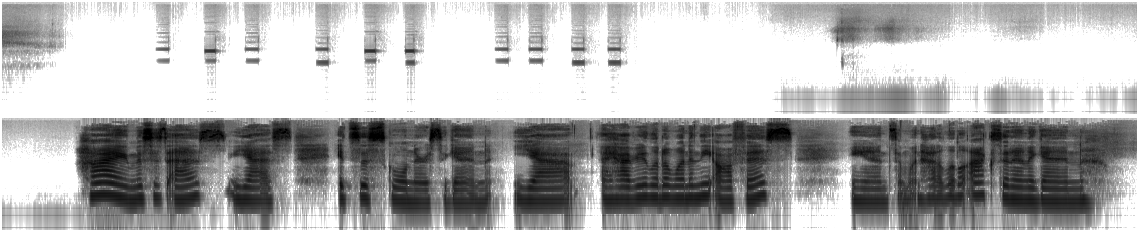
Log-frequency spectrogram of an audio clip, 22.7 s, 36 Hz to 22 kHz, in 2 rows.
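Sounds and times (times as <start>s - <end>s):
low rumbling hum on the phone line: 7.8s - 14.1s
speech: 12.2s - 22.4s.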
